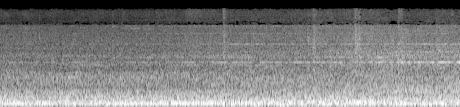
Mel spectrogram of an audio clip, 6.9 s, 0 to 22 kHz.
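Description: Class 377 Electrostar electric multiple unit pulling away from the platform: a steady low electric hum over the rumble of the moving train, getting slightly louder as it goes.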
